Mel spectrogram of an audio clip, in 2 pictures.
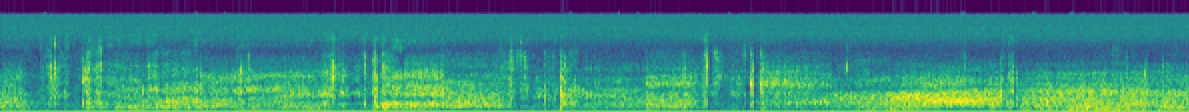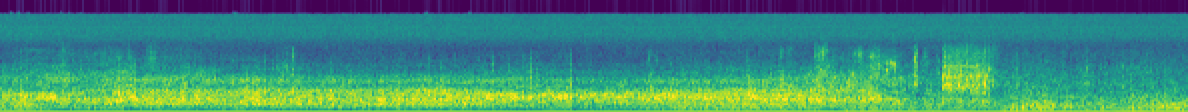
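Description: Skateboard wheels rolling on rough asphalt, a steady grinding rumble, with several sharp clacks of the board hitting the ground in the first eight seconds and again near the end.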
